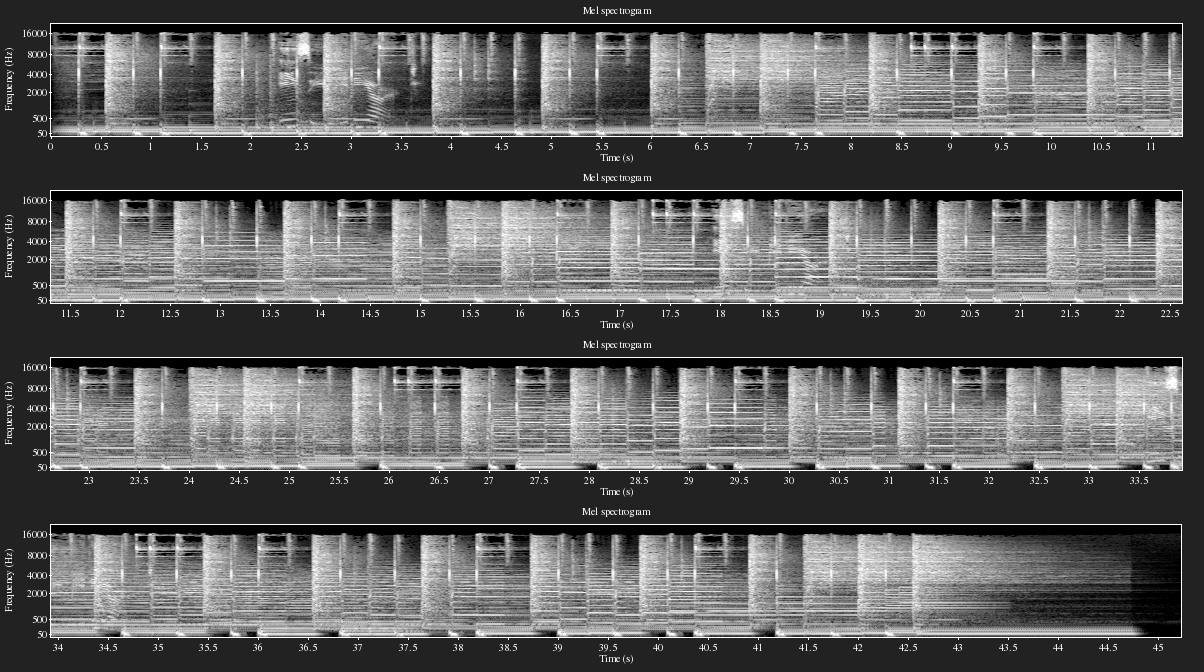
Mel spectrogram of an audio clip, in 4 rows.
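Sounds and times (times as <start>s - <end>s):
guitar intro: 0.0s - 44.8s.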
